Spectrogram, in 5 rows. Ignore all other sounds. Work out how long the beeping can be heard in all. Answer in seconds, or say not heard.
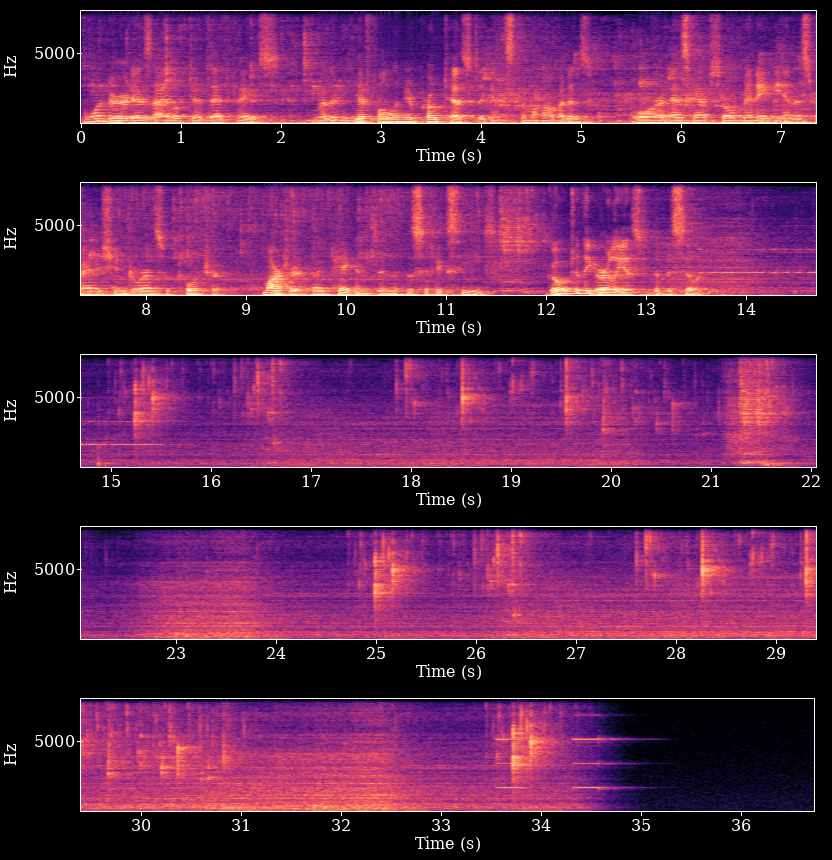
3 s.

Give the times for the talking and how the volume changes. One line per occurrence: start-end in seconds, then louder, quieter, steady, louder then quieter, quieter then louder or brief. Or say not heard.
0.0-13.6 steady.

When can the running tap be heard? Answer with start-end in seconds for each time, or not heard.
0.0-34.5.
